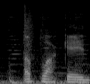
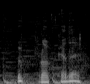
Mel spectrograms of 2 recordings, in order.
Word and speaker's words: upplockade: So like skulls picked up is uplockade skalla. Upplockade skallar. Yes. That's like lemonade that's gone off. What? Uplockade. Looks like bad lemonade. No, you have to say it right. Upplockade.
